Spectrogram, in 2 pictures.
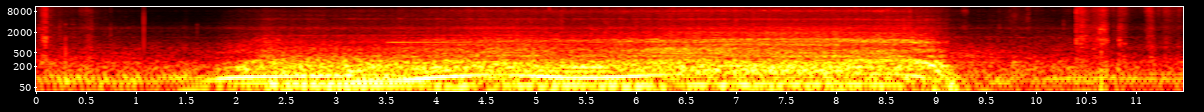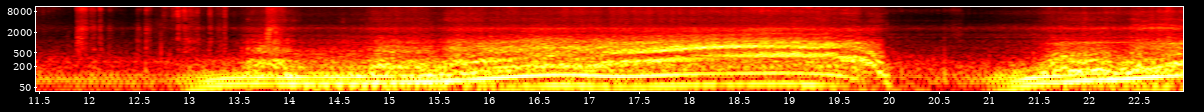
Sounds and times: Car: 0:00.0 - 0:22.9.

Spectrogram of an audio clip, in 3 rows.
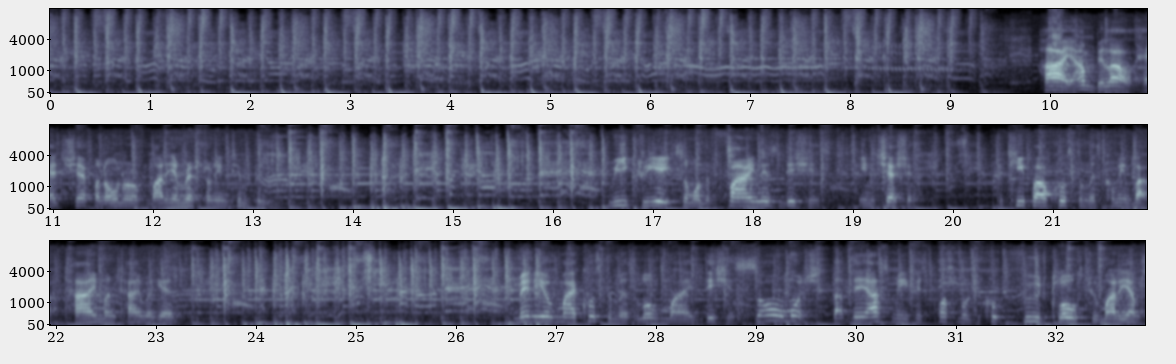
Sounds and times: Music: 0:00.0 - 0:32.8
Speech: 0:09.9 - 0:13.2, 0:16.6 - 0:19.7, 0:20.4 - 0:23.3, 0:26.6 - 0:32.8.

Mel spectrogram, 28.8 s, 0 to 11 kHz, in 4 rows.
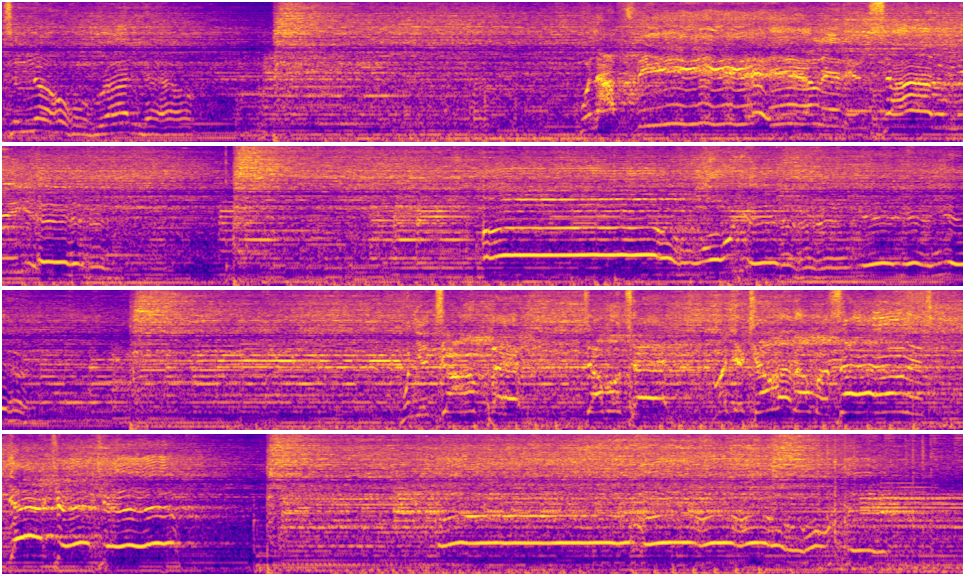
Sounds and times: Rhythm and blues: 0:00.0 - 0:28.8
Middle Eastern music: 0:02.1 - 0:28.8.

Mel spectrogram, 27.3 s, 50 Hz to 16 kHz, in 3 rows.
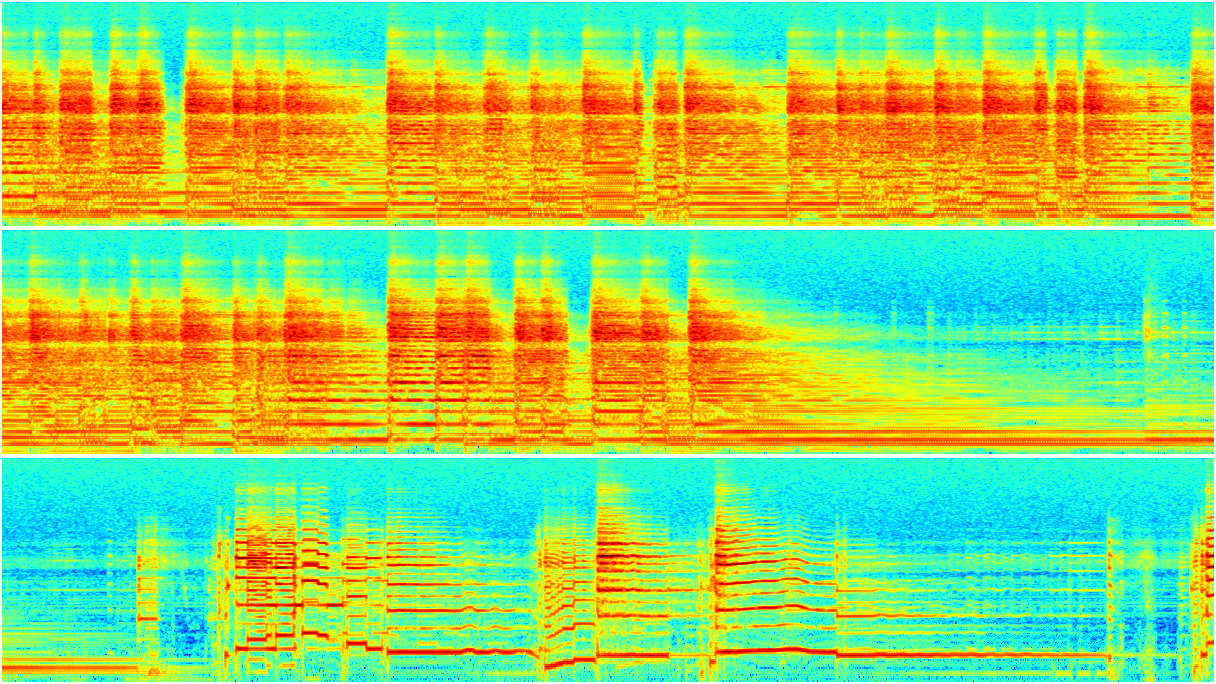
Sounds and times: Effects unit: 0:00.0 - 0:27.2
Guitar: 0:00.0 - 0:27.2.

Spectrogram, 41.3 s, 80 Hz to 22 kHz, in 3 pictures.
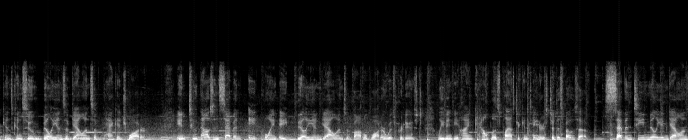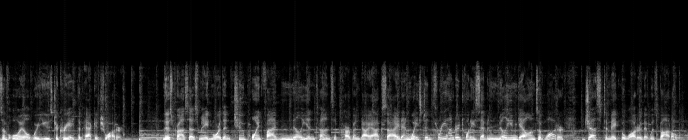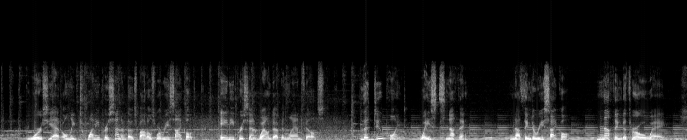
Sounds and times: Speech: 0:00.0 - 0:03.0, 0:03.6 - 0:16.2, 0:17.0 - 0:27.3, 0:28.1 - 0:31.4, 0:32.0 - 0:34.0, 0:34.7 - 0:36.9, 0:37.8 - 0:38.9, 0:39.5 - 0:40.8
Music: 0:00.0 - 0:41.2.

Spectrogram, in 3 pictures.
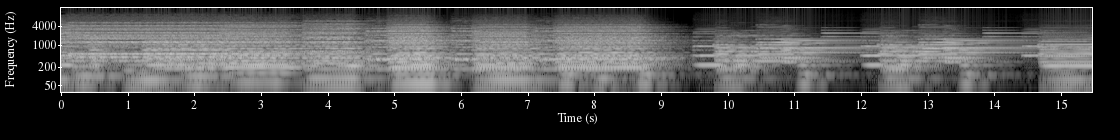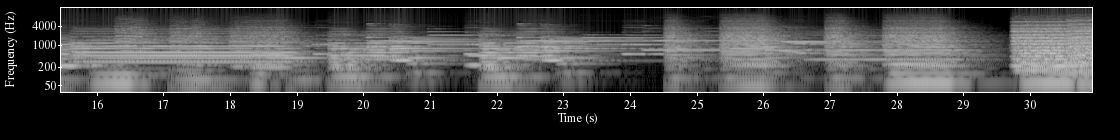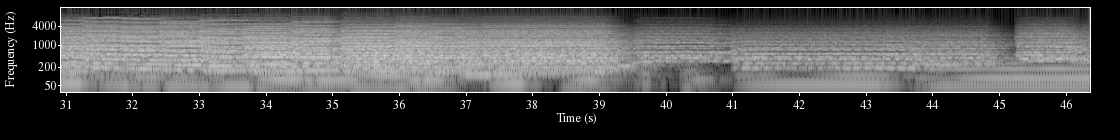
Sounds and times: Electronic organ: 0:00.0 - 0:46.3.

